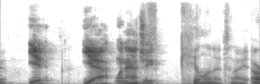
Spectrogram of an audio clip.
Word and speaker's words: Wenatchee: Yeah, I'm Wenatchee.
